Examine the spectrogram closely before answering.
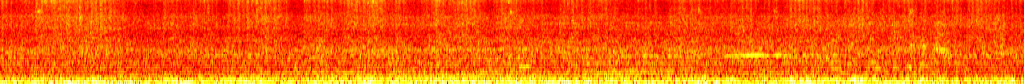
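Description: Cars pass by outside a bus window.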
